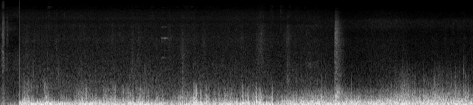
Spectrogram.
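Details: Mercedes after rear subframe replacement, first start on the ground: steady deep engine rumble at an even pace with no knocks or clunks; the car is running normally.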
